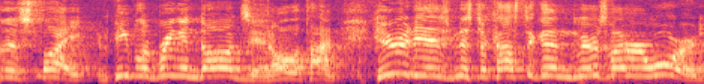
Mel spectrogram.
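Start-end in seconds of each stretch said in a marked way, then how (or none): 2.5-4.7 eager reward-seeking local. Retold or imitated. Locals bring dogs for reward.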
